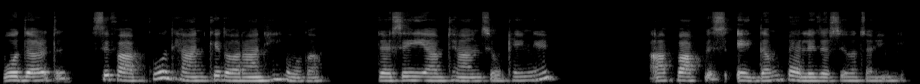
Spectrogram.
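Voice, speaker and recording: Low-pitched woman guiding meditation. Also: fairly even intonation, darkish tone. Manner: unhurried, instructive, with frequent pauses. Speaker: meditation guide. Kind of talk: guided meditation instruction.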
